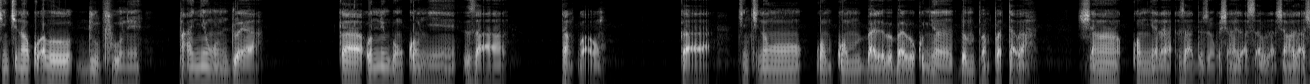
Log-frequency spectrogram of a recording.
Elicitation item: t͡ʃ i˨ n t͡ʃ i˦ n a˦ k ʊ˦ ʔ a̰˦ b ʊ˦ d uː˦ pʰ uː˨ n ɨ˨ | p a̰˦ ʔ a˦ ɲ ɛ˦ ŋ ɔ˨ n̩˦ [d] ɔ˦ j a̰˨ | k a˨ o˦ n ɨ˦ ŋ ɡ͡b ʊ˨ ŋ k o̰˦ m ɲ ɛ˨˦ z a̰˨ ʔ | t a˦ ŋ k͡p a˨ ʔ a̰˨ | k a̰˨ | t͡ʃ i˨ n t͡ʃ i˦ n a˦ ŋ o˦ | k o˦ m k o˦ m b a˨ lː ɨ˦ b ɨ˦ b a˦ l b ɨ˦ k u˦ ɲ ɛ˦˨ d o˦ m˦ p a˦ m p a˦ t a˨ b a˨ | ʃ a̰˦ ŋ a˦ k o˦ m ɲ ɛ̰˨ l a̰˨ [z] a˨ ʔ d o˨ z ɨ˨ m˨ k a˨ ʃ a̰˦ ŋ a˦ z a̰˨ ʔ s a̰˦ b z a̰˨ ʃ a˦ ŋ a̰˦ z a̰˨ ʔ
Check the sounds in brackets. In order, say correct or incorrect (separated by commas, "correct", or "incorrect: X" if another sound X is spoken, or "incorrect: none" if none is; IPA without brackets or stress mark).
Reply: correct, correct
